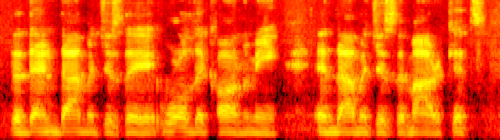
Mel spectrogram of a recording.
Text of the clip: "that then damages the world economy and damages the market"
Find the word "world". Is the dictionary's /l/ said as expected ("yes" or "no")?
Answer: yes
